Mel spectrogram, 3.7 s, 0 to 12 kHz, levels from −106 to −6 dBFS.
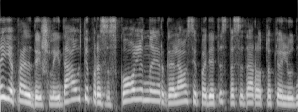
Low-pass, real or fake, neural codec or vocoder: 7.2 kHz; fake; codec, 16 kHz, 16 kbps, FunCodec, trained on LibriTTS, 50 frames a second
